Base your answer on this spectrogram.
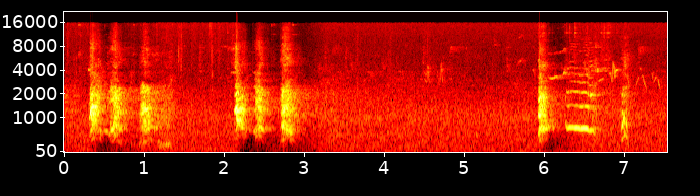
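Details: Hera the dog barks in a backyard, seeking play with the neighbor's dog; a quick triple bark, then another triple, a pause of about three seconds, and a final cluster ending in a higher whining yelp.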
